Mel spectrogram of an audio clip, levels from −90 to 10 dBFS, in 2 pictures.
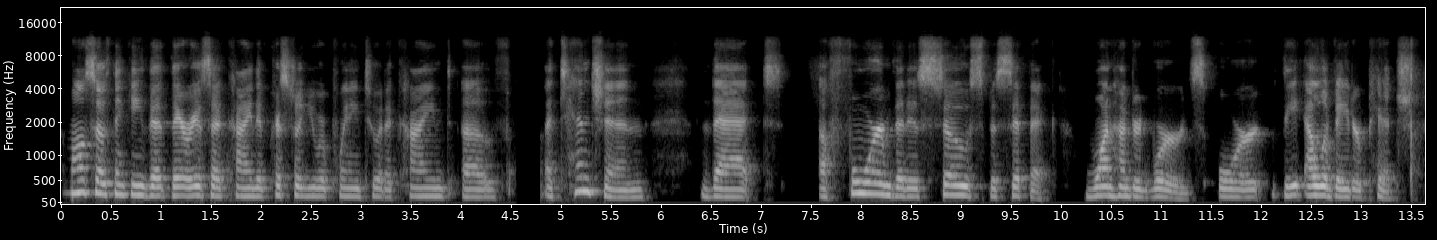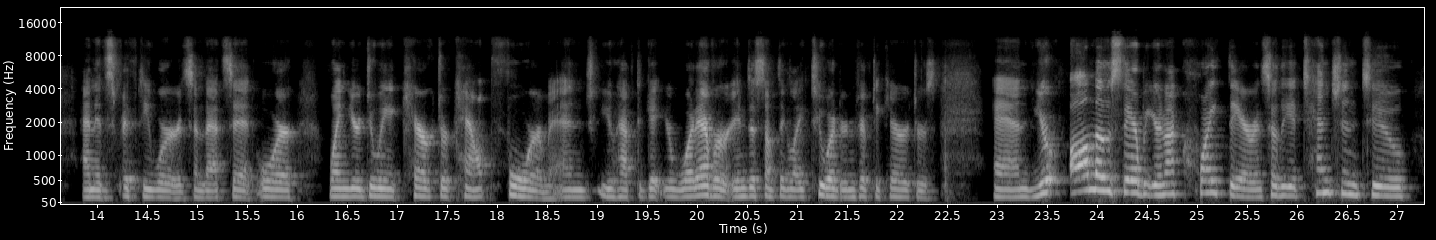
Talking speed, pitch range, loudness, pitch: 160 wpm, 155-190 Hz, -26 LUFS, 170 Hz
